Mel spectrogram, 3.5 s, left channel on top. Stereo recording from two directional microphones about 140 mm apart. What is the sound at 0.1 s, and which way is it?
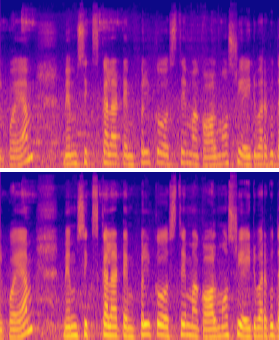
A woman's voice, 45° right (ahead or behind).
